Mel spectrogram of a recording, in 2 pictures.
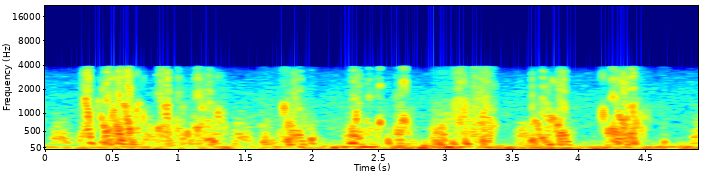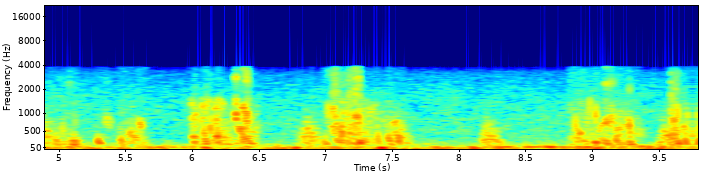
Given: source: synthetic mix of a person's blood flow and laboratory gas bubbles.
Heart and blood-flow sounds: Doppler ultrasound of blood flow; subclavian vein
0.00-0.04 s: bubbles
0.28-0.82 s: bubbles
0.86-1.42 s: bubbles
1.64-2.25 s: bubbles
2.31-2.83 s: bubbles
2.94-3.45 s: bubbles
3.67-4.03 s: bubbles
4.19-4.61 s: bubbles
4.64-4.73 s: bubbles
4.96-5.23 s: bubbles
5.32-5.73 s: bubbles
6.00-6.58 s: bubbles
6.90-6.96 s: bubbles
7.02-7.65 s: bubbles
8.86-9.46 s: bubbles
9.58-9.80 s: bubbles
From the record:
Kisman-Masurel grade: 333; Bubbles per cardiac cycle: rolling drumbeat, 9 or more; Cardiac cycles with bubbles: 50 to 99%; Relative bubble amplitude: loud (0.450 to 0.775); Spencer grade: 3 (all of the cardiac periods contain showers or single bubble signals, but not dominating or overriding the cardiac motion signals); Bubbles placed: anywhere in the cardiac cycle

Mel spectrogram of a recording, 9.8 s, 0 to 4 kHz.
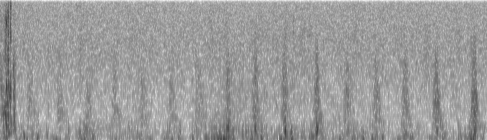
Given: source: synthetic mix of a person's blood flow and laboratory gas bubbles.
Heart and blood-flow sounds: Doppler ultrasound of blood flow; subclavian vein
0.00-0.35 s: bubbles
From the record:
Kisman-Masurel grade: 213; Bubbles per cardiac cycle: several, 3 to 8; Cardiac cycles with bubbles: 1 to 10%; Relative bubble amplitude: loud (0.450 to 0.775); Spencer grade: 1 (occasional bubble signal discernible with the cardiac motion signal, with majority of cardiac periods free of bubbles); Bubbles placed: anywhere in the cardiac cycle

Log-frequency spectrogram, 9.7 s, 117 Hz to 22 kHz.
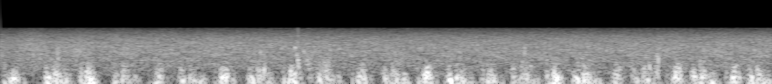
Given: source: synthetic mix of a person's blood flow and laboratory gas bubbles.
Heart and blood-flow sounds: Doppler ultrasound of blood flow; precordium
3.27-3.35 s: bubbles
3.66-4.15 s: bubbles
8.01-8.27 s: bubbles
From the record:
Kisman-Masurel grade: 122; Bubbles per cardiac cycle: 1 to 2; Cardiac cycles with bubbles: 10 to 50%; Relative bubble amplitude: moderate (0.250 to 0.450); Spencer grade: 2 (many but less than half of the cardiac periods contain bubble signals, singularly or in groups); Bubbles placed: anywhere in the cardiac cycle

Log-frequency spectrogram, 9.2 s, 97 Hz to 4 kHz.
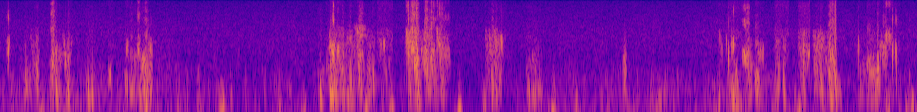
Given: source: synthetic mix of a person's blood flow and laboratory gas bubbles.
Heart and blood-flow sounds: Doppler ultrasound of blood flow; subclavian vein
0.05-0.13 s: bubbles
0.24-0.41 s: bubbles
0.49-0.74 s: bubbles
0.85-0.98 s: bubbles
1.08-1.15 s: bubbles
1.24-1.51 s: bubbles
3.17-3.93 s: bubbles
4.04-4.51 s: bubbles
4.86-5.07 s: bubbles
5.26-5.43 s: bubbles
7.17-7.66 s: bubbles
7.75-7.90 s: bubbles
7.98-8.43 s: bubbles
8.56-9.00 s: bubbles
From the record:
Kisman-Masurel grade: 233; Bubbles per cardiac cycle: several, 3 to 8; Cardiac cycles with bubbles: 50 to 99%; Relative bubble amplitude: loud (0.450 to 0.775); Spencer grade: 3 (all of the cardiac periods contain showers or single bubble signals, but not dominating or overriding the cardiac motion signals); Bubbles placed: anywhere in the cardiac cycle

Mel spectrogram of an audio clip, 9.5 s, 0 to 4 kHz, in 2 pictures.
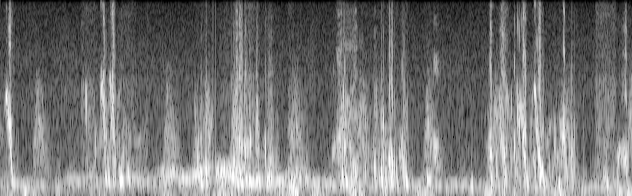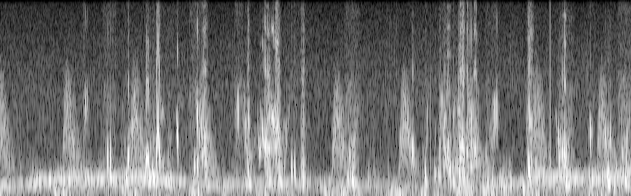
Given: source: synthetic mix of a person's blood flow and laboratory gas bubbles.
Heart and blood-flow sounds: Doppler ultrasound of blood flow; subclavian vein
0.00-0.16 s: bubbles
0.60-1.11 s: bubbles
1.44-1.61 s: bubbles
1.64-2.12 s: bubbles
2.15-2.31 s: bubbles
2.48-3.10 s: bubbles
3.18-3.31 s: bubbles
3.64-4.35 s: bubbles
4.46-4.75 s: bubbles
5.37-5.41 s: bubbles
5.51-5.61 s: bubbles
5.65-6.34 s: bubbles
6.49-7.06 s: bubbles
7.33-7.46 s: bubbles
7.81-7.88 s: bubbles
7.91-8.50 s: bubbles
8.67-8.80 s: bubbles
8.90-9.05 s: bubbles
9.13-9.22 s: bubbles
9.24-9.48 s: bubbles
From the record:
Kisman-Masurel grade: 343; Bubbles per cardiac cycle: rolling drumbeat, 9 or more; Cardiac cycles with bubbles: 100%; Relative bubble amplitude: loud (0.450 to 0.775); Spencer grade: 3 (all of the cardiac periods contain showers or single bubble signals, but not dominating or overriding the cardiac motion signals); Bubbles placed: anywhere in the cardiac cycle

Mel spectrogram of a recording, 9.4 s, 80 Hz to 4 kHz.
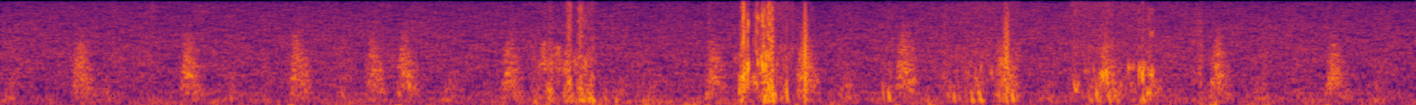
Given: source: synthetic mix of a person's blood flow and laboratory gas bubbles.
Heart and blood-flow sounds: Doppler ultrasound of blood flow; subclavian vein
3.53-3.98 s: bubbles
4.89-5.29 s: bubbles
5.87-5.97 s: bubbles
6.29-6.80 s: bubbles
7.13-7.75 s: bubbles
From the record:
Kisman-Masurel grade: 223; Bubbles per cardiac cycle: several, 3 to 8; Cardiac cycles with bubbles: 10 to 50%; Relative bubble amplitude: loud (0.450 to 0.775); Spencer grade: 2 (many but less than half of the cardiac periods contain bubble signals, singularly or in groups); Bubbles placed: anywhere in the cardiac cycle

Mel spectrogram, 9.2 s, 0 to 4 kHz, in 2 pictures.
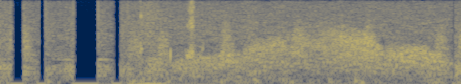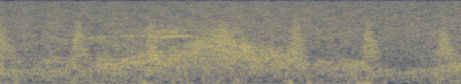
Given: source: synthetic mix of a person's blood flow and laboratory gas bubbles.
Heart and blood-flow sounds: Doppler ultrasound of blood flow; subclavian vein
1.40-1.44 s: bubbles
1.67-1.75 s: bubbles
1.84-2.04 s: bubbles
From the record:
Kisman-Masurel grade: 213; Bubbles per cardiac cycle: several, 3 to 8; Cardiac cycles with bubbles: 1 to 10%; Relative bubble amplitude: loud (0.450 to 0.775); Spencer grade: 1 (occasional bubble signal discernible with the cardiac motion signal, with majority of cardiac periods free of bubbles); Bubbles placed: anywhere in the cardiac cycle

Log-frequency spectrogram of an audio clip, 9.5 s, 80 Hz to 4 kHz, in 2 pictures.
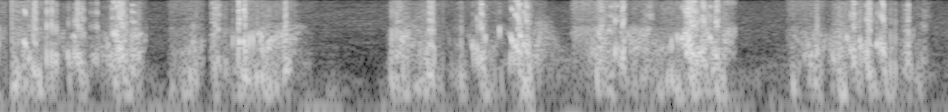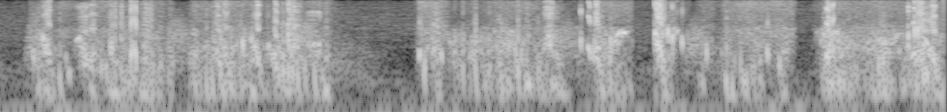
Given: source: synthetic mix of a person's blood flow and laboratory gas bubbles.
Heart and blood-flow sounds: Doppler ultrasound of blood flow; subclavian vein
0.00-0.76 s: bubbles
0.85-1.59 s: bubbles
1.95-2.75 s: bubbles
2.87-3.70 s: bubbles
3.95-4.67 s: bubbles
4.91-5.64 s: bubbles
5.69-6.45 s: bubbles
6.83-7.93 s: bubbles
8.03-8.21 s: bubbles
8.24-8.74 s: bubbles
8.82-9.48 s: bubbles
From the record:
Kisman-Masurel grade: 444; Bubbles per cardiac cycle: continuous sound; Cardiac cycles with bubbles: 100%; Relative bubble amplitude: maximal (0.775 to 0.999); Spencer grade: 4 (maximum detectable bubble signal sounding continuously throughout systole and diastole of every cardiac period, and overriding the amplitude of the normal cardiac signals); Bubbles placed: anywhere in the cardiac cycle

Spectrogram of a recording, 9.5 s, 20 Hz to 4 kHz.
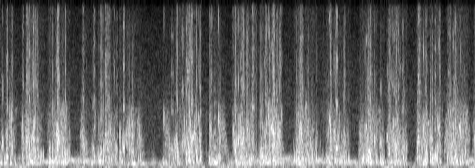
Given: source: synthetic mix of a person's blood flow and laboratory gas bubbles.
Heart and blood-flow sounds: Doppler ultrasound of blood flow; subclavian vein
0.00-0.35 s: bubbles
0.39-1.43 s: bubbles
1.61-2.89 s: bubbles
3.23-4.06 s: bubbles
4.17-4.46 s: bubbles
4.62-5.66 s: bubbles
5.85-6.46 s: bubbles
6.49-7.01 s: bubbles
7.14-8.17 s: bubbles
8.30-8.86 s: bubbles
8.92-9.41 s: bubbles
9.46-9.52 s: bubbles
From the record:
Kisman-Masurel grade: 444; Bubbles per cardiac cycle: continuous sound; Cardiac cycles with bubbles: 100%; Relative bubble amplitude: maximal (0.775 to 0.999); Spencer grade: 4 (maximum detectable bubble signal sounding continuously throughout systole and diastole of every cardiac period, and overriding the amplitude of the normal cardiac signals); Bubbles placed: anywhere in the cardiac cycle

